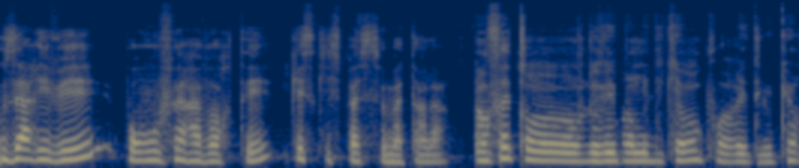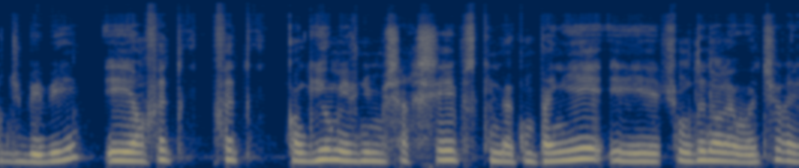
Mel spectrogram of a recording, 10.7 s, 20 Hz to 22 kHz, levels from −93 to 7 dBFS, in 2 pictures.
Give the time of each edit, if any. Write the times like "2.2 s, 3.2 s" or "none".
3.1 s, 4.1 s, 5.0 s, 5.9 s, 6.7 s, 9.7 s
